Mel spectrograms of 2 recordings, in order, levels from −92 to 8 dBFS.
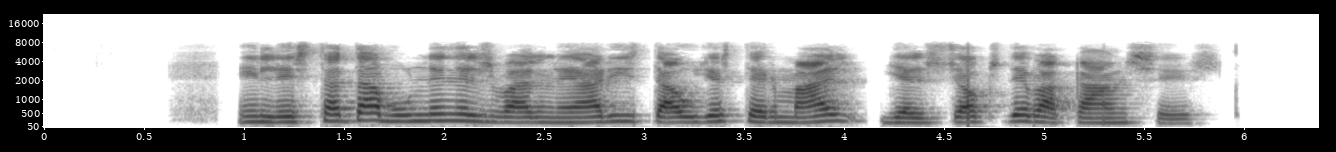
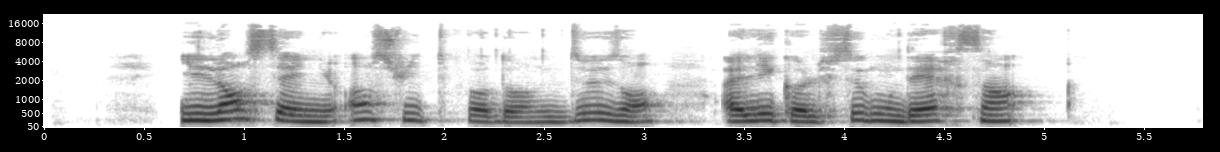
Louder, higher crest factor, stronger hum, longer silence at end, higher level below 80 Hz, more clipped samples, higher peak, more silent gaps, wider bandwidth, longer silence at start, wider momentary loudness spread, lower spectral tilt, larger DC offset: about the same, -18 LUFS vs -18 LUFS; about the same, 18 dB vs 16 dB; neither; second, 0.55 s vs 0.9 s; first, -60 dBFS vs -68 dBFS; neither; about the same, -2 dBFS vs -2 dBFS; neither; second, 8.2 kHz vs 15 kHz; first, 1 s vs 0.7 s; about the same, 7 LU vs 9 LU; second, -4.5 dB/octave vs -6.5 dB/octave; neither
